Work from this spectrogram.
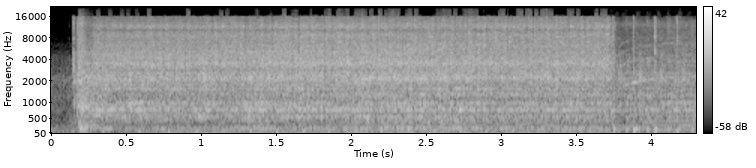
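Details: RV onboard generator, long unused, carburetor being primed; the starter spins the engine at roughly three turns a second for several seconds but it never fires or catches.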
